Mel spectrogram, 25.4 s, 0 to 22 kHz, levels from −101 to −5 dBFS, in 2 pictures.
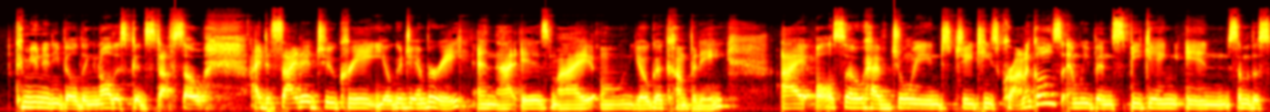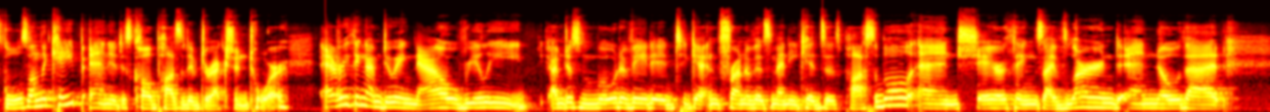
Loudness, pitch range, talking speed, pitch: -16 LUFS, 145-170 Hz, 170 wpm, 155 Hz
